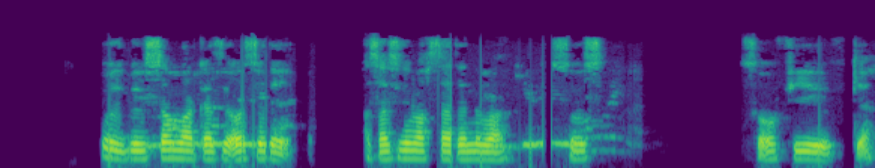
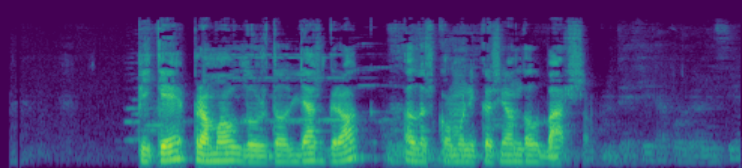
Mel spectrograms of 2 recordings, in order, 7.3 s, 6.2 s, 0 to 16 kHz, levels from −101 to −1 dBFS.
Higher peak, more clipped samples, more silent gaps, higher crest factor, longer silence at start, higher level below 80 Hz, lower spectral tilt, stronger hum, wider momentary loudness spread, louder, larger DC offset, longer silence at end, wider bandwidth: about the same, -4 dBFS vs -2 dBFS; neither; first, 2.67-3.01 s, 5.56-6.16 s, 7.03-7.09 s vs none; second, 16 dB vs 24 dB; second, 0.85 s vs 1.15 s; about the same, -58 dBFS vs -60 dBFS; second, -4.5 dB/octave vs -6 dB/octave; neither; about the same, 11 LU vs 13 LU; first, -20 LUFS vs -24 LUFS; neither; second, 0 s vs 1.3 s; second, 7.8 kHz vs 11 kHz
